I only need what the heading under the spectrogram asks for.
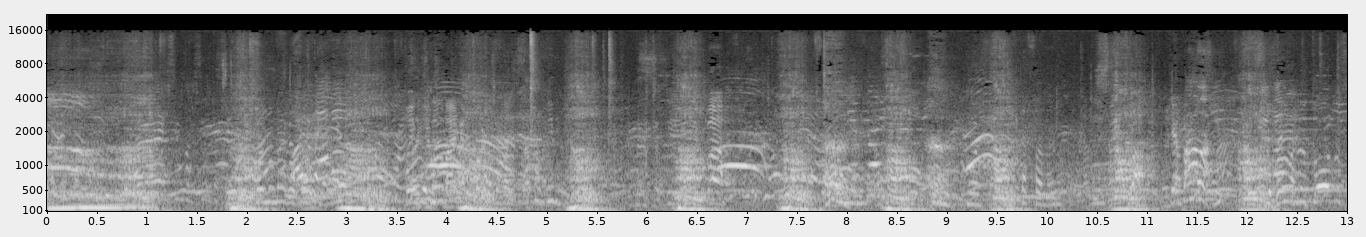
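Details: A lion, sounding hoarse, gives deep, throaty grunting roars about once a second while people nearby talk and ask it to roar.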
